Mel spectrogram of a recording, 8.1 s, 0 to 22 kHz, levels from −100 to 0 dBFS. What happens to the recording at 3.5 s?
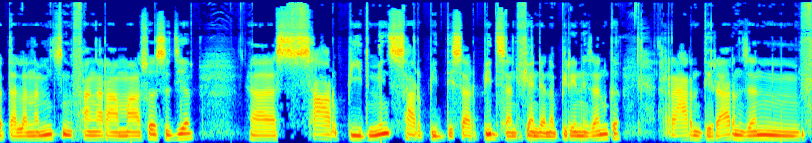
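At 3.5 s the speech sits inside a run of periodic USB or driver dropouts lasting from 0.32 s to 7.82 s. Every 0.5 s, about a millisecond of audio is replaced by silence, giving evenly spaced ticks during speech. That strict regularity separates them from random packet-loss gaps.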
